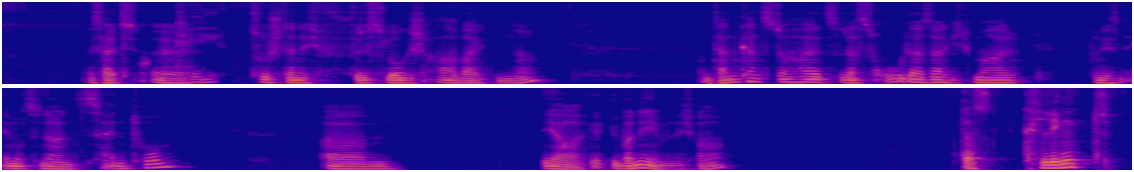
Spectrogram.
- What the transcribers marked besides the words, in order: static; distorted speech; other background noise
- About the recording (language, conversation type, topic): German, advice, Wie gehe ich am besten mit Kritik und Feedback um?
